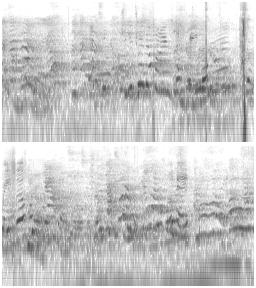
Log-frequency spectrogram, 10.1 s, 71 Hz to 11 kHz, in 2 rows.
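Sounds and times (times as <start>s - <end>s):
girls talking and calling out: 0.0s - 10.0s.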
